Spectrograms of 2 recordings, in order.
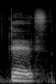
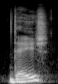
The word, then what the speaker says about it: Des: Your name? Des. Dej? Des. Talking to Mike. Des. Yeah. Des. All right. Like that, Des? I said it right? Yeah.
